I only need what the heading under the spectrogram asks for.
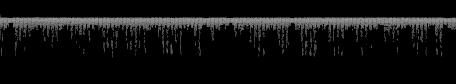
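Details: Steady, thin, high buzz from a meadow katydid, unbroken throughout, overlaid with fine irregular clicking pulses and no other sounds.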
